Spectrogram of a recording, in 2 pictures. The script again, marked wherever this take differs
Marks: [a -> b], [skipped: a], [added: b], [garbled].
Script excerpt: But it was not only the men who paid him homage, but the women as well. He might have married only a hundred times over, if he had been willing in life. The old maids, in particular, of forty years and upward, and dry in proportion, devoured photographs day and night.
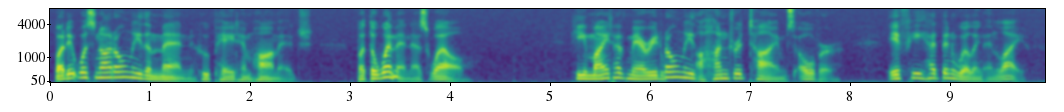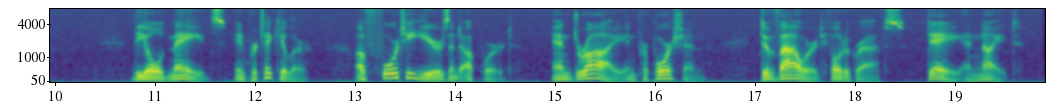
But it was not only the men who paid him homage, but the women as well. He might have married only a hundred times over, if he had been willing in life. The old maids, in particular, of forty years and upward, and dry in proportion, devoured photographs day and night.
